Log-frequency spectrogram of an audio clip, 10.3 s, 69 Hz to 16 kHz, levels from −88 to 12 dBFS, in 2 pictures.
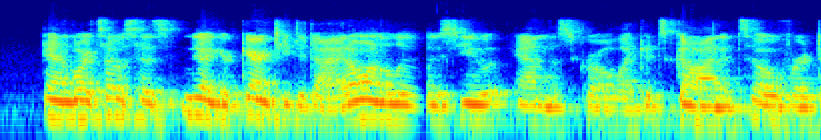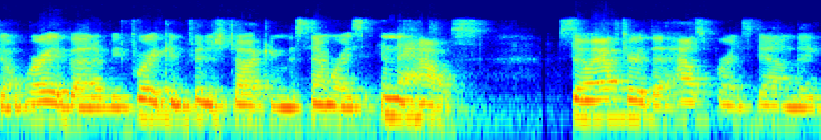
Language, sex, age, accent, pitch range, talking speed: English, male, 50-69, American, 130-165 Hz, 255 wpm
